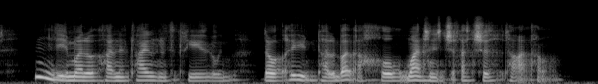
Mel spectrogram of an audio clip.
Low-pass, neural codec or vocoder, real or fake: 9.9 kHz; autoencoder, 22.05 kHz, a latent of 192 numbers a frame, VITS, trained on many speakers; fake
